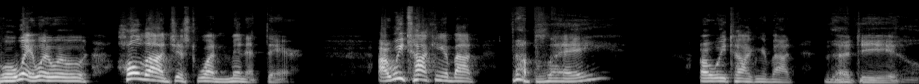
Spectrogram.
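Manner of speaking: loud, contemptuous sneer with "play" stretched out. Retelling how a young actor in the front row challenged the speaker, imitating a sneering voice. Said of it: "gets up with this sneer in his voice".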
